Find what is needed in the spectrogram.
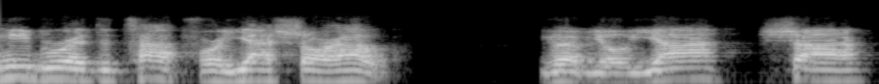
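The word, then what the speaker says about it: ישראל: And Israel is not pronounced Yasharal. It's not pronounced Yisrael in the Hebrew. That is not how you pronounce Israel. Israel is pronounced Yashar Allah.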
